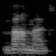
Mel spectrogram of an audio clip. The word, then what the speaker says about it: ma'amad: spelled without an h it's spelled with an ein it's m ein md that's like that would be like m-a-m-d mahmad very interesting because this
